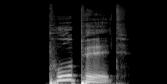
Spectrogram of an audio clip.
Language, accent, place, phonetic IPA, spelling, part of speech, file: German, Germany, Berlin, [ˈpoːpl̩t], popelt, verb, De-popelt.ogg
- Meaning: inflection of popeln: 1. third-person singular present 2. second-person plural present 3. plural imperative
